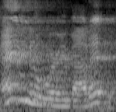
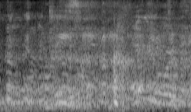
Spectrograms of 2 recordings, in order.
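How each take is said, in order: First: "am" pushed up, fast and laughing; stress on am. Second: Higher, louder insistence on "gonna"; insist, leaning on "gonna"; emphatic repeat. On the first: Actor retelling his reply to Costner, "am" stressed. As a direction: hit "am" hard, rushing the rest. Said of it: "I'm like". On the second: Actor insisting to Costner, louder with "gonna" stressed. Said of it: "That's what I said". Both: Retold or imitated.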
